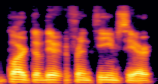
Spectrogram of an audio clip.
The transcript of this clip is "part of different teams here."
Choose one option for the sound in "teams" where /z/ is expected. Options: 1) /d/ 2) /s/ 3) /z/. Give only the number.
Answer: 2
